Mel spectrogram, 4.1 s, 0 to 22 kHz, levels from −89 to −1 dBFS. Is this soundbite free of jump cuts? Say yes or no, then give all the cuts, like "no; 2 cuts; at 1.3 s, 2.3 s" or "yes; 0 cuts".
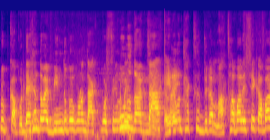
no; 1 cut; at 2.5 s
